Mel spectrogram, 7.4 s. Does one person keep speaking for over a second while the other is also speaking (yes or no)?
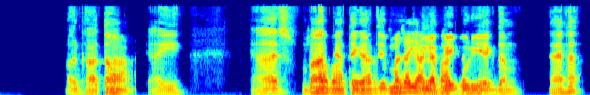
yes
